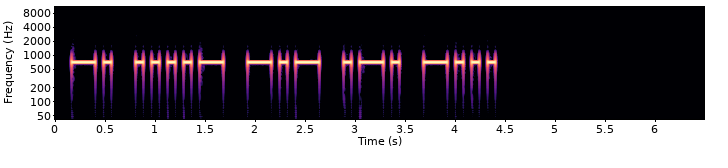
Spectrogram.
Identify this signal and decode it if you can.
Morse code, heard as a keyed tone, about 16 wpm, 700 Hz. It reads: N4KRB
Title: USA Call Signs - 5 Characters - Repeated 2x - 15wpm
